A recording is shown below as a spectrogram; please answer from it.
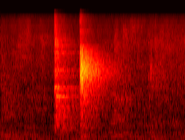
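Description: A single sharp knock about a second in, much louder than anything else and with a short ringing tail.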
